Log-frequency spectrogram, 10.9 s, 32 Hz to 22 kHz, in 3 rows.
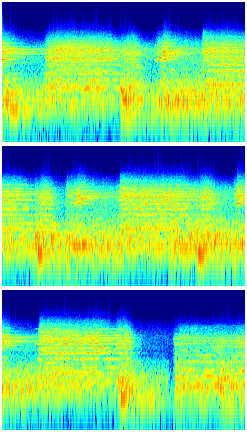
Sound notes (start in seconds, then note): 0.0 dramatic music; 4.5 boom; 7.6 dramatic music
